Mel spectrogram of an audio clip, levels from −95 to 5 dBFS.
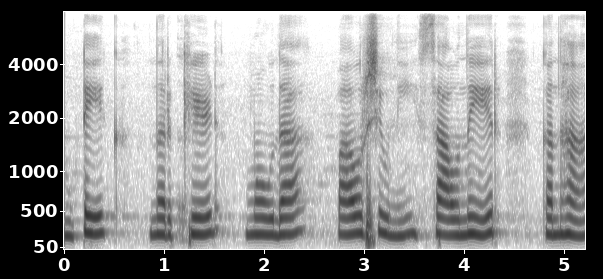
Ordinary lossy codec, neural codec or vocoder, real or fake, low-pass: none; none; real; none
